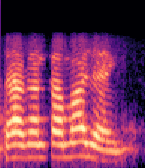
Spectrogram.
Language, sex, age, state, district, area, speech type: Hindi, female, 30-45, Bihar, Begusarai, rural, conversation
